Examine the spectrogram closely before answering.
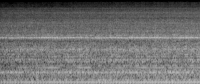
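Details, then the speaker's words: Flood-damaged 1998 Mitsubishi Eclipse Spyder GS 2.4 L, no water in the cylinders, idling just after its first start, started easily; check engine light on, no smoke; smooth even idle with no misses or hunting; normal idle. "It actually runs great. It started up like that. I just,"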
